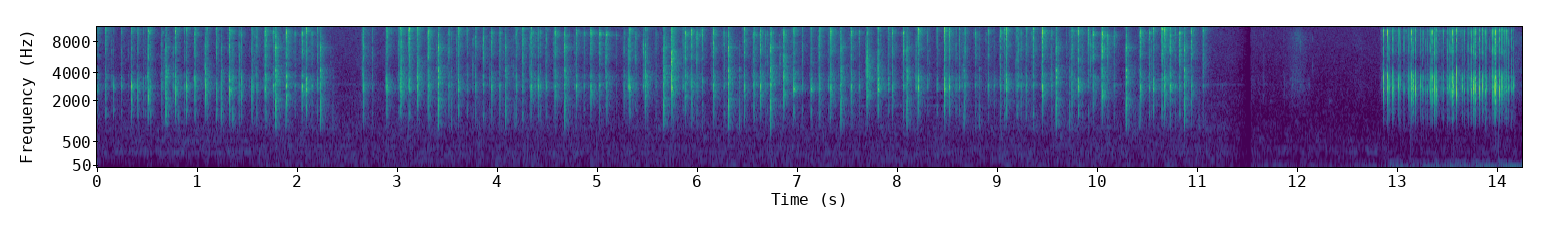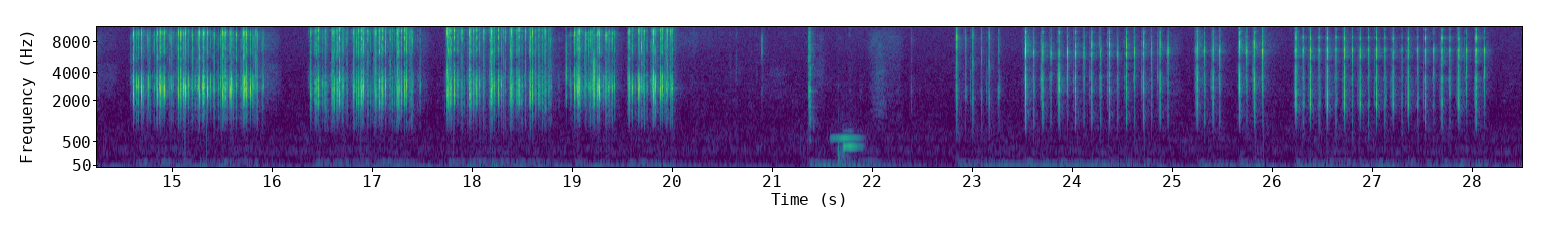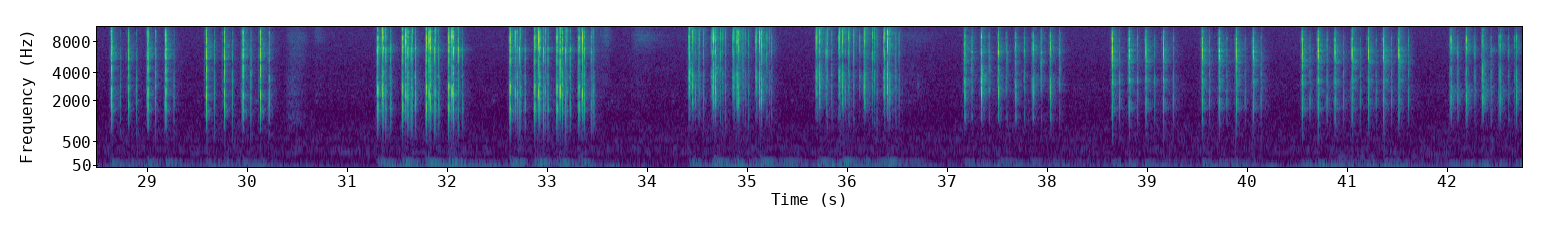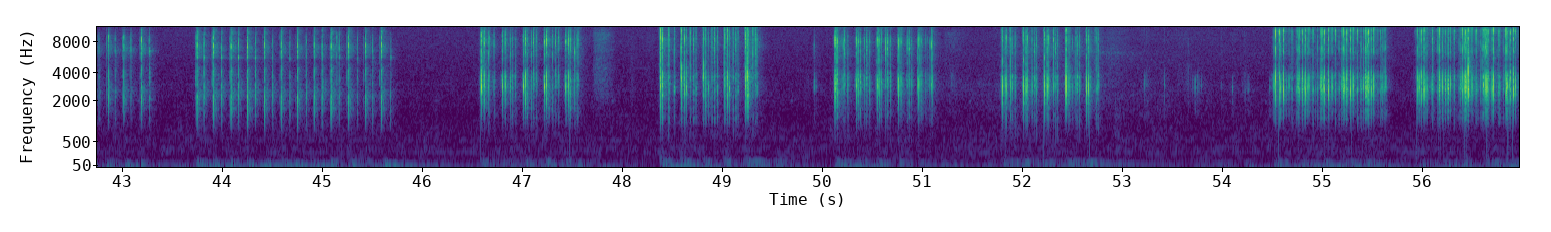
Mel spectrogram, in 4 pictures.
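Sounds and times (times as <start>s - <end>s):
mechanical keyboard typing: 0.0s - 11.2s, 12.8s - 20.1s, 22.8s - 30.3s, 31.3s - 33.5s, 34.4s - 36.6s, 37.2s - 45.8s, 46.6s - 47.6s, 48.4s - 51.2s, 51.8s - 52.8s, 54.5s - 56.9s.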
